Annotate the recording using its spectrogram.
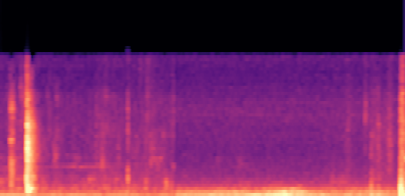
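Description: A single sharp knock about a quarter second in, over a steady low hum, with faint muffled sounds later on.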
